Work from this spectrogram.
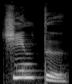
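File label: "чинты", Komi, female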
